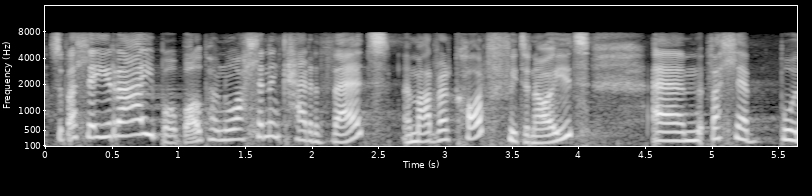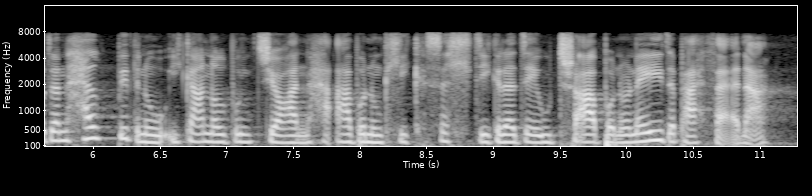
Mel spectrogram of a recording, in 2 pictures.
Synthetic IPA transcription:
sovaɬɛiɾajbɔbɔlˠpʰawnuːaɬɛnənkʰɛrðɛd̥əmarvɛrkʰɔrfidənɔɨd̥əːmvaɬɛb̥oːdanhɛlˠpɨðnuːʔiɡanɔlˠbʊjntʰjɔanhaʔabɔnuːnkʰaɬikʰə̥səɬtiɡədadɪwtʰra̰bɔnuːnejdəpʰɛθɛ̰ʔə̰na̰

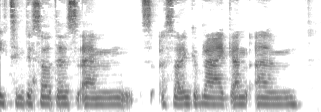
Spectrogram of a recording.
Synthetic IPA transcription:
itʰɪŋdɪsɔːdəzəːmsəsɔɾənɡəmrajɡanəːm

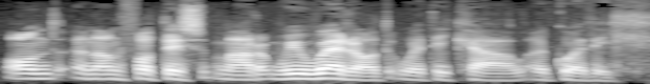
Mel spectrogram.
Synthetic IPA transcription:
ɔndənanfɔdɨsmaɾwɪwɛɾɔd̥wɛdikʰaːlˠə̰ɡwɛðɨɬ

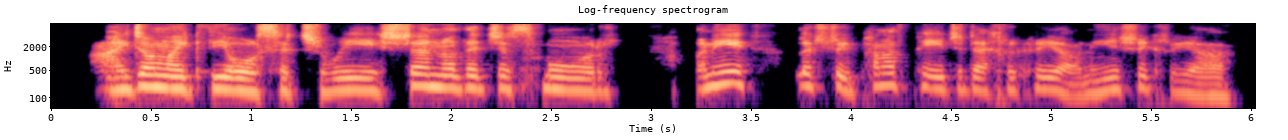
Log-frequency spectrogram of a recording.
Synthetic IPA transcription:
ajdõnʔlajk̚ðioːlˠsɪt͡ʃueːʃənɔðɛd͡ʒəstmɔːr | ɔni | lɪtəlˠipʰanɔð̥pʰeːd͡ʒədɛχəkʰrijɔɔniɪʃɛkʰriɔ

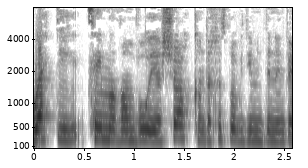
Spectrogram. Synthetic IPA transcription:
wɛditʰejmɔvɔnvʊːɨɔʃɔkʰɔndaχɔsbɔlˠvidimɪ̃ndənɪnd

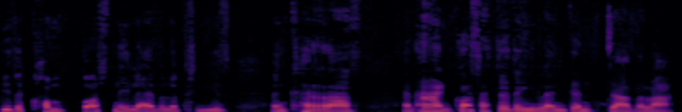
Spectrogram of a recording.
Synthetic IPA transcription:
b̥iːðəkʰɔmpʰɔsnejlɛvəlˠəpʰriːðənkʰəɾað | ənʔaɡɔsatʰəðejlɛnɡəntʰavəlˠa̰

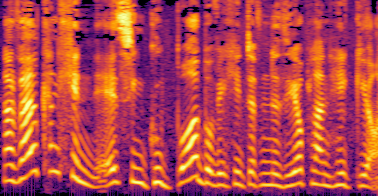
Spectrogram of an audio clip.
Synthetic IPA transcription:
narvɛlˠkʰənɬɪnɪð̥sɨnɡʊbɔðboːvihiːdɛvnəðjɔpʰlˠanɦeɡjɔ̰

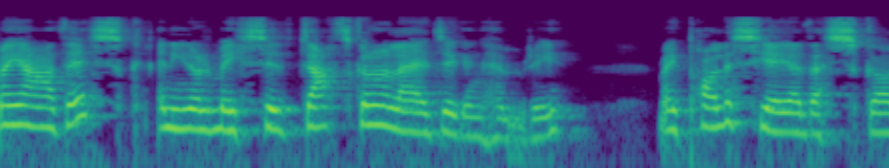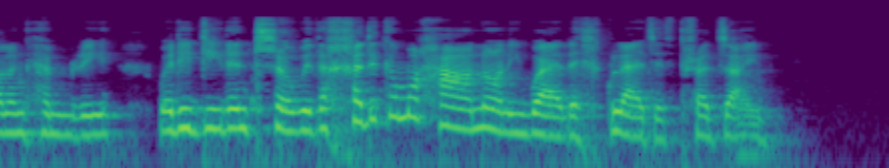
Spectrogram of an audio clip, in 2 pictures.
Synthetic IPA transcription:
maaðɪskəninɔrmejsɨðdatʰɡ̥ənɔlˠɛdɪɡəŋɦəmri | majpʰɔlˠɪsjejaðəskɔlˠəŋhəmri | wɛdidiːnɪntʰrəwɪðəχədɪɡəmwahanɔlˠiwɛðɪɬɡ̥wlɛdɨð̥pʰrəda̰jn

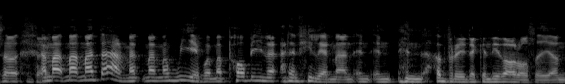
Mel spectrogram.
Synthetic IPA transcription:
sɔamamamaðarmamamanwiːrwɔmapʰɔbiːnaanəvɪlˠjadmanə̰nənənhəvrɨdakʰəndɪðɔɾɔlˠsɨɔn

